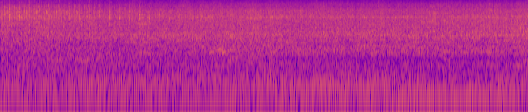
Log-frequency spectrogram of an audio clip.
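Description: An old tractor engine chugs steadily close by.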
